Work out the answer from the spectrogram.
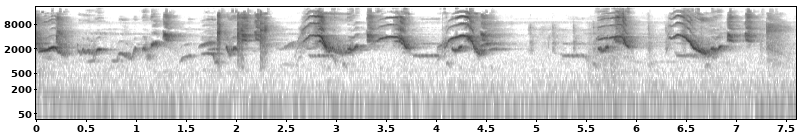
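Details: White-rumped shama from Aceh singing in the evening: varied loud whistled phrases, sharp upward and downward sweeps and rich warbles, delivered in bursts with short pauses between.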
